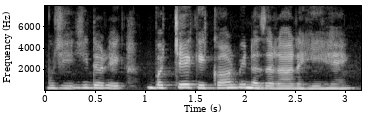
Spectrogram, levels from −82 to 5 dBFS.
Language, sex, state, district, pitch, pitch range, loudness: Hindi, female, Arunachal Pradesh, Lower Dibang Valley, 235 Hz, 215-255 Hz, -15 LUFS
